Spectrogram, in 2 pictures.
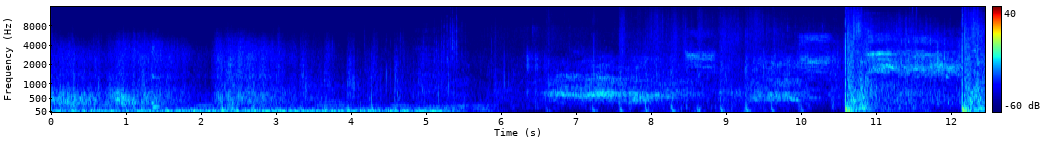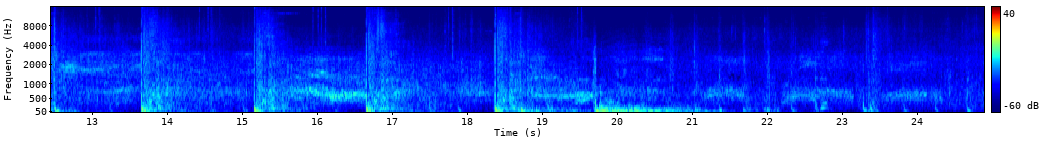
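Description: Gunfire in the video game Hunt: Showdown, a run of sharp, loud shots spaced unevenly over roughly fifteen seconds, each cracking out above a low rumbling game ambience, with occasional talk beneath.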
